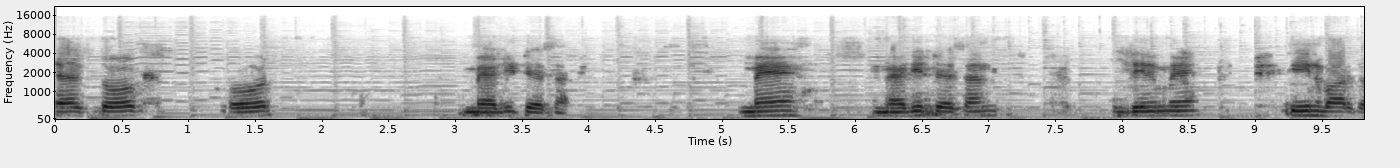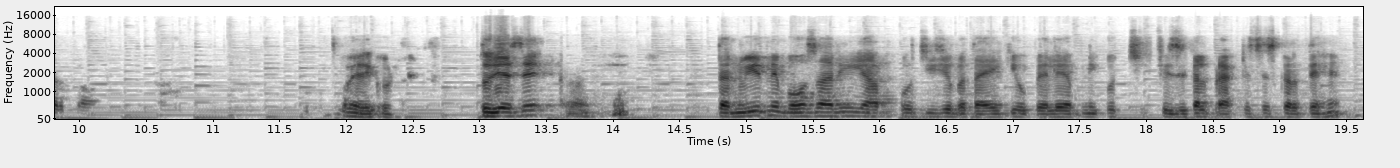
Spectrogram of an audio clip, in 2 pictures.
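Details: Stuttering (stammering) in an adult Hindi-speaking man, a commerce graduate who took an offline stammering course and practises techniques for blocks on certain words; background music plays over the clip.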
